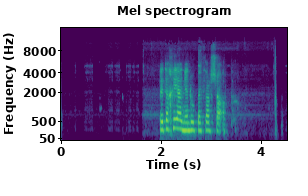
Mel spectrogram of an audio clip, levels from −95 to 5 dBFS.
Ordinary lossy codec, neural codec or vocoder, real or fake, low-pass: Opus, 24 kbps; none; real; 10.8 kHz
